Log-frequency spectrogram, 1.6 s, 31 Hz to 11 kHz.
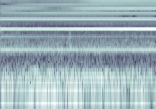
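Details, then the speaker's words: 2016 Lexus RX350 rear caliper parking brake motor, caliper removed and motor powered via power probe on its two prongs to retract the piston with a C-clamp during pad replacement; steady, high, thin electric whine at even pitch, normal operation. "Now you're going to power up the probe, and you can hear the motor making that sound."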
